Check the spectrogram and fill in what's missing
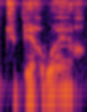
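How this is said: It is said with a French pronunciation. "je vais le prononcer à la française"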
